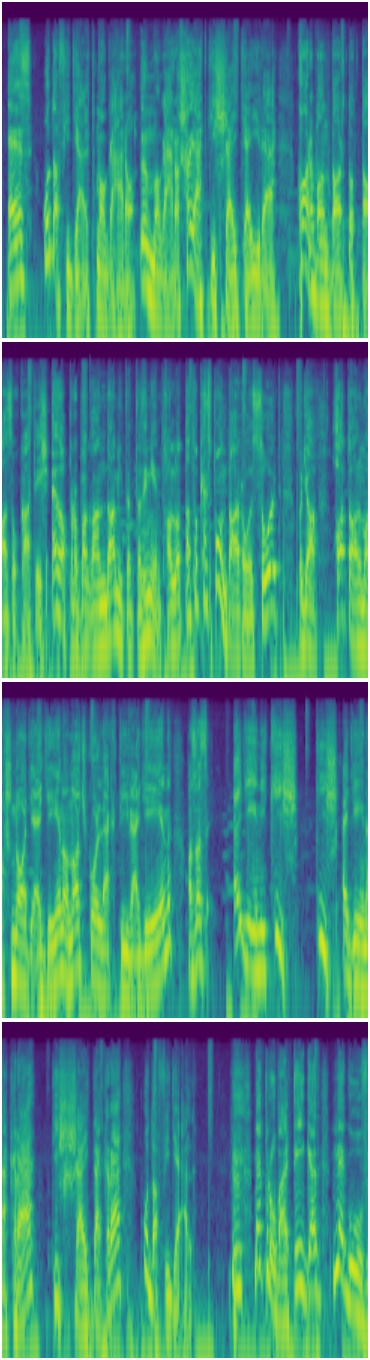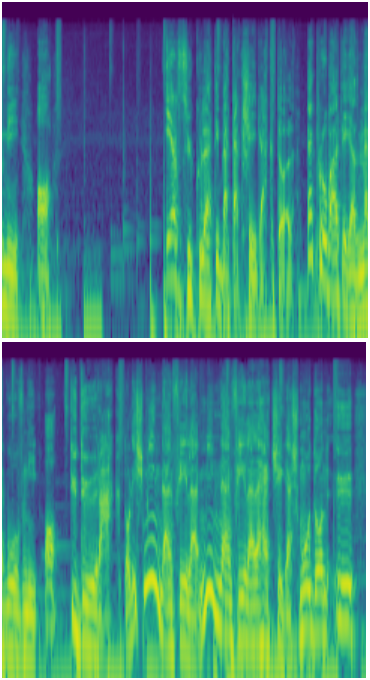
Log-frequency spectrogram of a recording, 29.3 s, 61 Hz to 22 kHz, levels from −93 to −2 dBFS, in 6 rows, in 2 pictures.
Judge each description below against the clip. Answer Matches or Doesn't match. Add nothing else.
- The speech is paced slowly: Doesn't match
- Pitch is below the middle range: Matches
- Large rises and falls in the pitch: Matches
